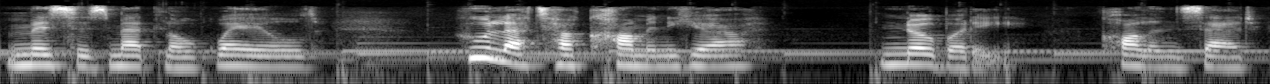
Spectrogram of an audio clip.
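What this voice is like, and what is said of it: Usual voice. Nothing is said of it.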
